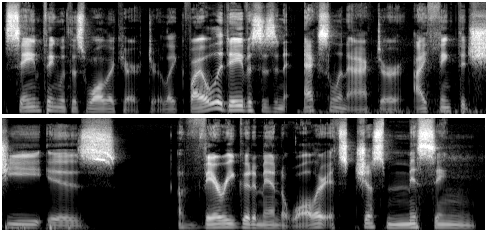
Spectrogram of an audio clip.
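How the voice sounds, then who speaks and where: A low-voiced man co-hosting a podcast, laid-back and wry in his delivery. The sound is dry and close to the mic, with no room around it. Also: expressive, moderate pace, no room sound. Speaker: podcast co-host. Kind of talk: casual chat.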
